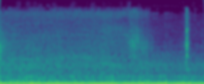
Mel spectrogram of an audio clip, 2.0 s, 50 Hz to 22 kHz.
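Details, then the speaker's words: Magnaflow 11366 performance muffler on a 2010 Subaru Impreza, steady cruise at 30 with windows up, light throttle: even deep rumble, not obnoxiously loud, better than stock, no drone or rattle; normal exhaust note. "you can hear it for just going on a solid thirty just cruising at thirty but I don't know I mean it's not noxious Li loud it's not it's definitely better than stock ever was"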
